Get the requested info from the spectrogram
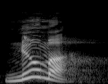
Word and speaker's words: pneuma: Or, watch this, in Greek, it's not ruach, it's pneuma. The P is silent. Pneuma.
